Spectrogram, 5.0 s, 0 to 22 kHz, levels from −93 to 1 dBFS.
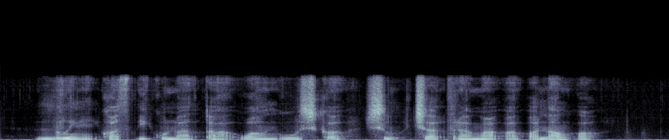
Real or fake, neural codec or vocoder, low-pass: fake; autoencoder, 22.05 kHz, a latent of 192 numbers a frame, VITS, trained on many speakers; 9.9 kHz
